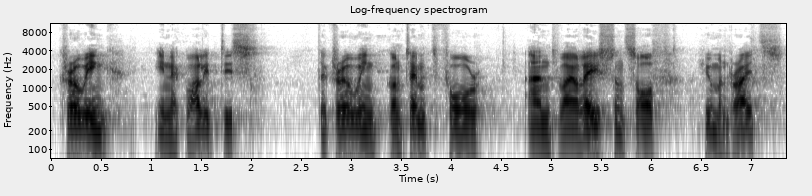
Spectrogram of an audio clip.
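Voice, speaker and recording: A man from Estonia with an Estonian accent, an archbishop giving a measured, formal conference speech. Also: fairly low pitch, bright, forceful tone. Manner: measured, reads from prepared text with small restarts. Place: conference hall.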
